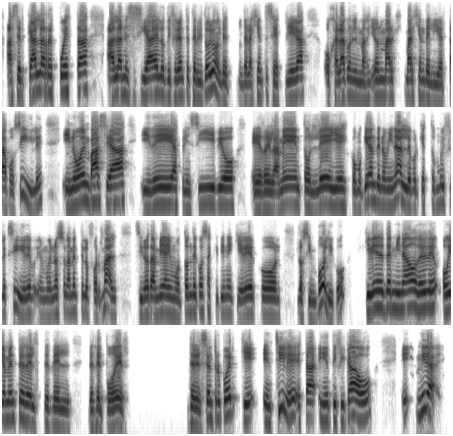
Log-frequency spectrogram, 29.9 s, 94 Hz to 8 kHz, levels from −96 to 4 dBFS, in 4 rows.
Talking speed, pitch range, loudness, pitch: 170 wpm, 145-180 Hz, -15 LUFS, 155 Hz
